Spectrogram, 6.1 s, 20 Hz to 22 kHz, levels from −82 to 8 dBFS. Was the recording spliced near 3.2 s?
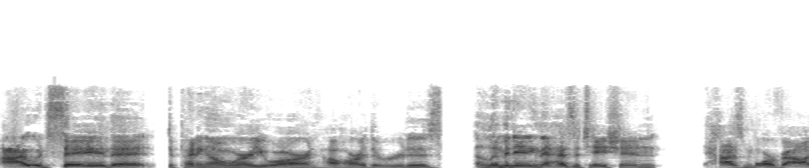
yes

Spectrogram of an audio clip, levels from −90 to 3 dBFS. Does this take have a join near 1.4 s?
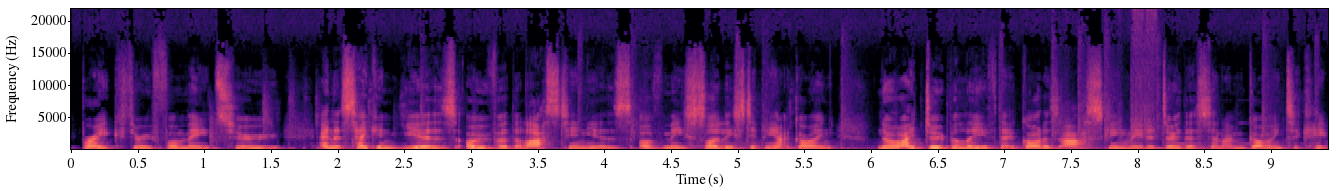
no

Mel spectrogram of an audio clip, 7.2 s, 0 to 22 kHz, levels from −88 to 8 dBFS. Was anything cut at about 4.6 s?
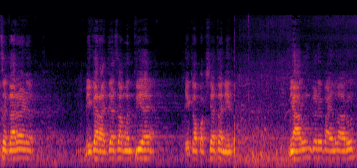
yes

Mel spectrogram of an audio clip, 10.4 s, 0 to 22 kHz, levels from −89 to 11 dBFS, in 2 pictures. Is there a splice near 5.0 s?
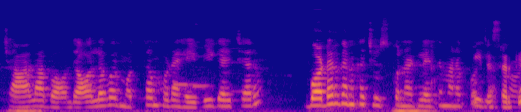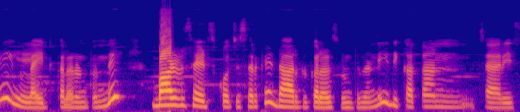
yes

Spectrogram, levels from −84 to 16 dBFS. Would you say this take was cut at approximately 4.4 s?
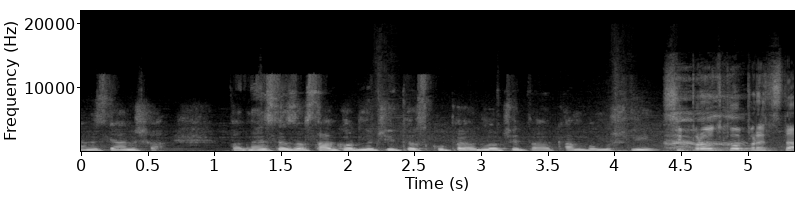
yes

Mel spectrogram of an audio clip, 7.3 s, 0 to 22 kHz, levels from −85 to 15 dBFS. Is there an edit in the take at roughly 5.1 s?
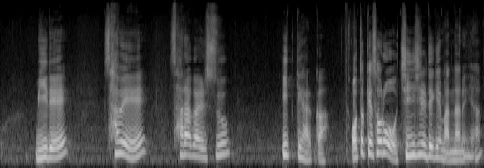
yes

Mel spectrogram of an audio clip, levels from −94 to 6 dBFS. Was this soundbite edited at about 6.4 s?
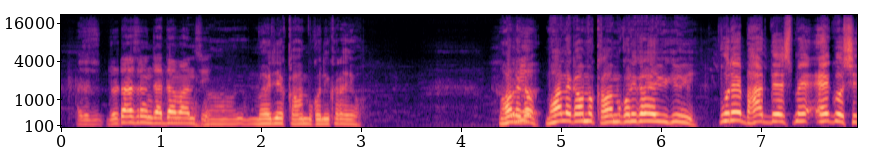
yes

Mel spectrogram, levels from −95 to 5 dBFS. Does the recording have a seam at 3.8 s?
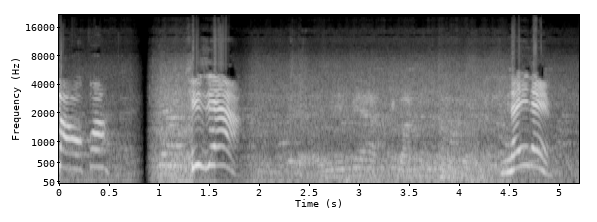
no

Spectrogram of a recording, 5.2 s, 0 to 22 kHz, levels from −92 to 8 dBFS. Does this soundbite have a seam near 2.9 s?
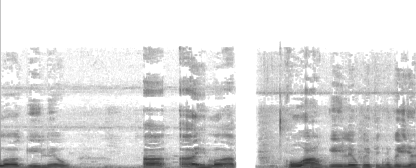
yes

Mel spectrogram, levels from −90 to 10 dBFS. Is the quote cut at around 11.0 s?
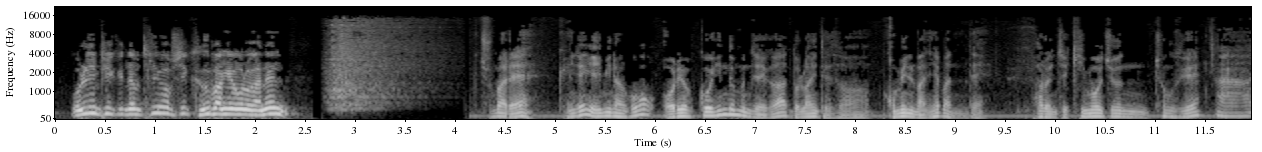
no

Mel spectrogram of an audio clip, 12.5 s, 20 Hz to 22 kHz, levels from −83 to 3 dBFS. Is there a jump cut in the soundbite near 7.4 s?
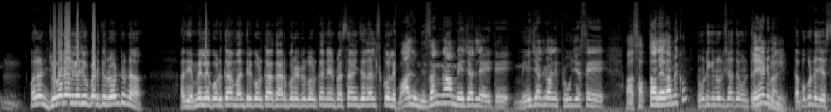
no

